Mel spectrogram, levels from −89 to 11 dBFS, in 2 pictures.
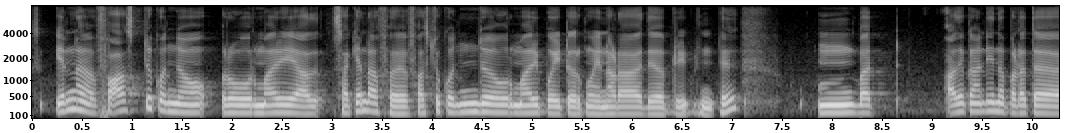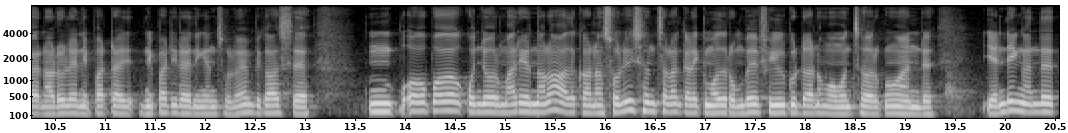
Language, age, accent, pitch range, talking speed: Tamil, 20-39, native, 140-170 Hz, 135 wpm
